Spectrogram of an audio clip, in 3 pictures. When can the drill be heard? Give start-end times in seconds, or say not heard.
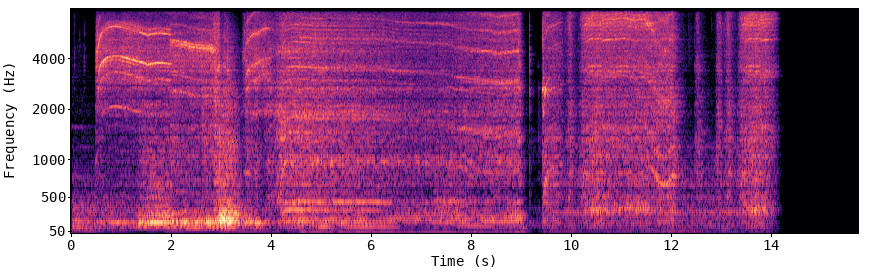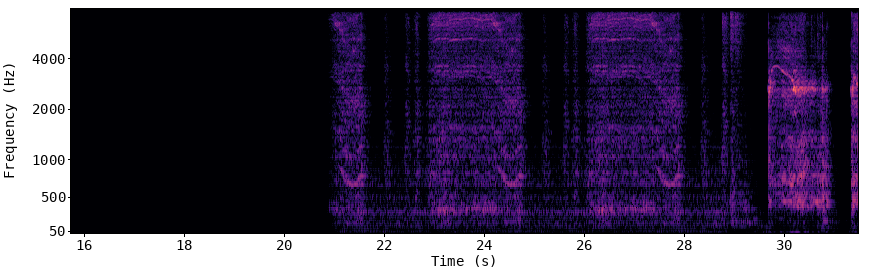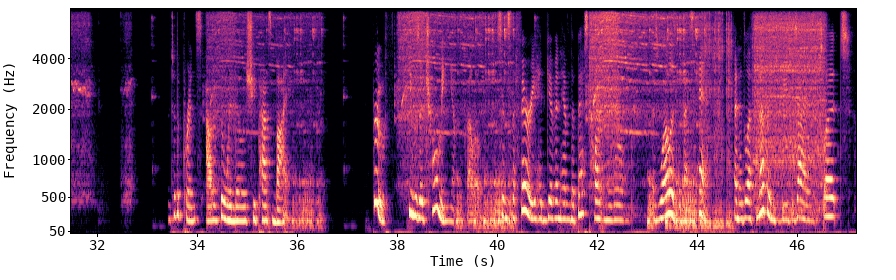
0.0-14.2, 20.9-47.0.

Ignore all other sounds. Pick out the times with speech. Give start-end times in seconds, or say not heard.
33.4-35.9, 37.5-47.0.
